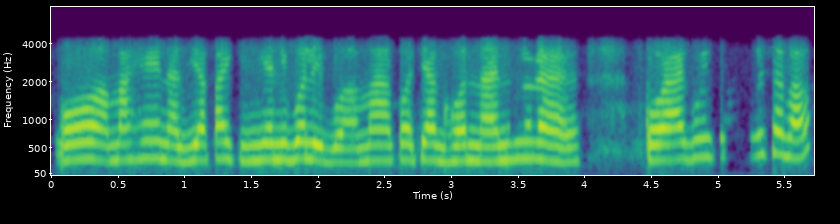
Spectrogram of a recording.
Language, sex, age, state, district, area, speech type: Assamese, female, 18-30, Assam, Sivasagar, rural, conversation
